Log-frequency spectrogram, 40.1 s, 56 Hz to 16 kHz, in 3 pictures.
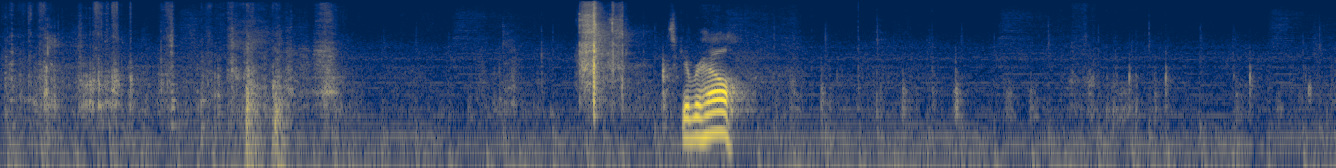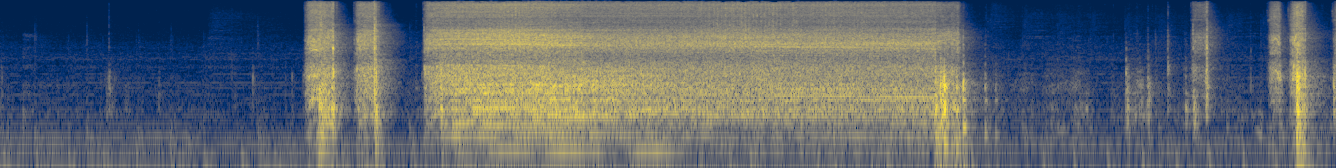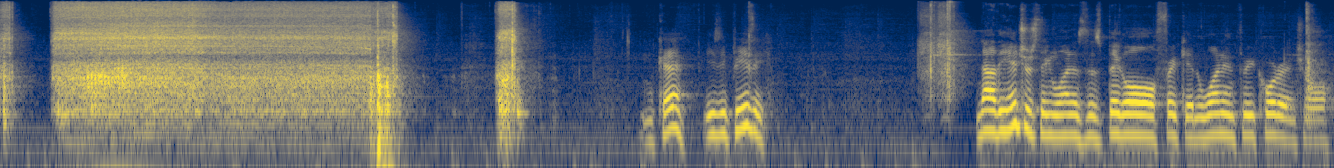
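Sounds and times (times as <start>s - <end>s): drill hole saw cutting plastic: 16.4s - 23.1s, 26.1s - 30.8s.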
